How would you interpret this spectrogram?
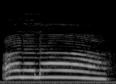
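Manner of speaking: drawn out, very slow, amazed; awed oh là là. Real, not acted. Admiring her rare card, a slow amazed exclamation. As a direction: stretch it out in wonder.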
